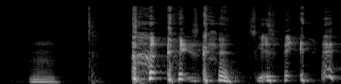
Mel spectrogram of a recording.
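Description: A loud coughing fit: after a brief throaty vocal sound, a rapid string of about ten harsh coughs comes in quick uneven bursts, with no talking.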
